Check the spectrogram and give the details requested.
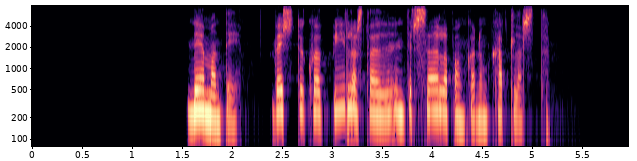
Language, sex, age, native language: Icelandic, female, 30-39, Icelandic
